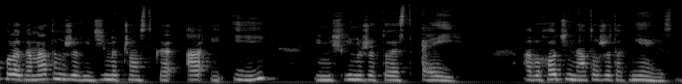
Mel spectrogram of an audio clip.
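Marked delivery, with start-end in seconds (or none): none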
